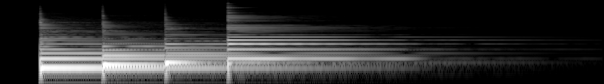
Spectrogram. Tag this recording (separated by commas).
Plucked string instrument, Guitar, Musical instrument, Music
